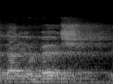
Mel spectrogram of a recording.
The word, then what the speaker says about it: Dariavesh: We see his name En hebreo se in Hebrew pronuncia Dariavesh is pronounced Dariavesh.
